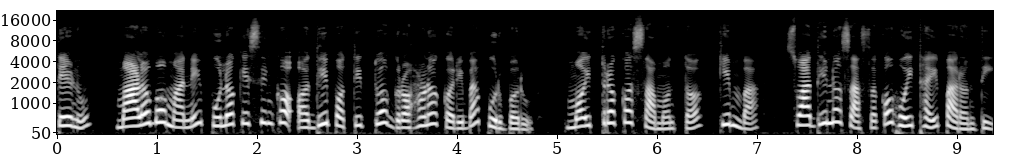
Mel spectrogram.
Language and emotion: Odia, neutral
